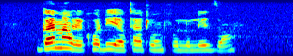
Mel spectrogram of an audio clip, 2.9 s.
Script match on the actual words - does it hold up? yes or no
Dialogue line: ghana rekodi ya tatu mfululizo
yes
